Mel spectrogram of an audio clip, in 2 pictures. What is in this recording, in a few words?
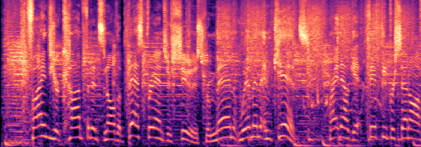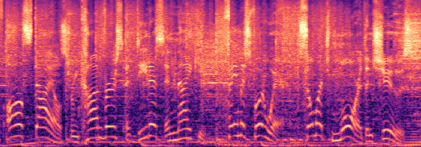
upbeat youthful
